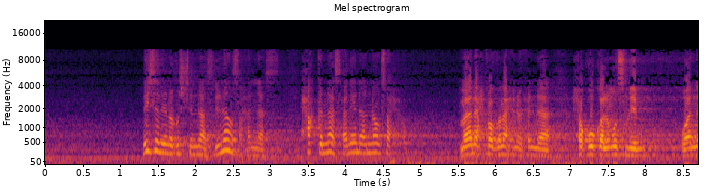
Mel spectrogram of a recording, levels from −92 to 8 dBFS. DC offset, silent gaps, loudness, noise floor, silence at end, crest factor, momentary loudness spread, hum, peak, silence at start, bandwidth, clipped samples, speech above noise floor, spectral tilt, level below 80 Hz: under 0.1%; none; -20 LUFS; -42 dBFS; 0 s; 18 dB; 18 LU; none; -2 dBFS; 0 s; 11 kHz; under 0.1%; 22 dB; -5 dB/octave; -44 dBFS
